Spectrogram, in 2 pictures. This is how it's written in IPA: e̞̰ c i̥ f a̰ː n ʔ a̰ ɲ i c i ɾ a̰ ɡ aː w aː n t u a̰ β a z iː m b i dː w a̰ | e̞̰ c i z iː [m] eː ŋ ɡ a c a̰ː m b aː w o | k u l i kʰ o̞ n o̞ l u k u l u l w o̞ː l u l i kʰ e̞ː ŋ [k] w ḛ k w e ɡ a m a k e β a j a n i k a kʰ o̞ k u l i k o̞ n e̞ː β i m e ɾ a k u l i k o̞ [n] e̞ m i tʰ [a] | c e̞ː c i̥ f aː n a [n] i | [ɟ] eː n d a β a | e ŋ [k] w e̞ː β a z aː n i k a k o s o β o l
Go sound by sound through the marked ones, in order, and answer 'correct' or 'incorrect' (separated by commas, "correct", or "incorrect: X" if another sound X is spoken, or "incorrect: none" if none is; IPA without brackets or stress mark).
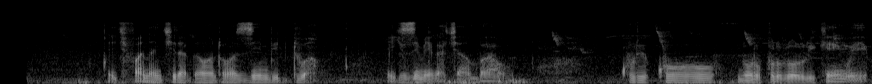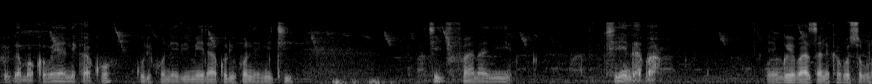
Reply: correct, incorrect: ɡ, correct, incorrect: i, incorrect: ɲ, incorrect: c, incorrect: ɡ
